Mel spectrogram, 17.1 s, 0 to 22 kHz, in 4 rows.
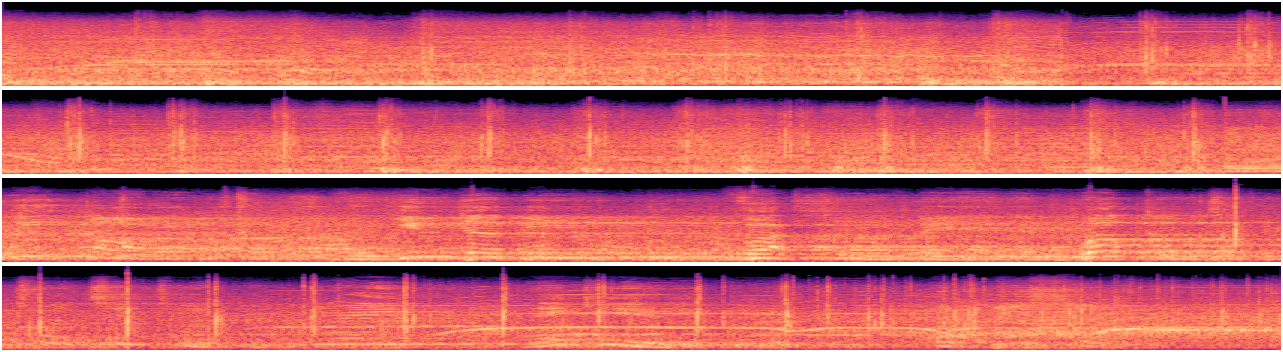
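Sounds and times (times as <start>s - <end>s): crowd cheering and shouting: 0.0s - 9.9s, 12.3s - 17.0s
marching band brass and drums: 0.0s - 15.9s.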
